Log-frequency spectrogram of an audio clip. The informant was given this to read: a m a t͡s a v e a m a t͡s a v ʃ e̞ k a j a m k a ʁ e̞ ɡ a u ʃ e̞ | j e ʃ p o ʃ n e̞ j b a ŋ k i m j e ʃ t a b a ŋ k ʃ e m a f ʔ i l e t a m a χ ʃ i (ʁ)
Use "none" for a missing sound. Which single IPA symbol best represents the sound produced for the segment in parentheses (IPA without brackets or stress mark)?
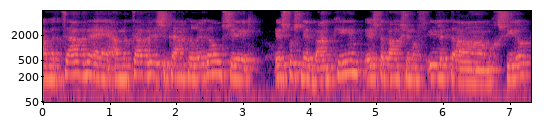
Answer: ʁ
